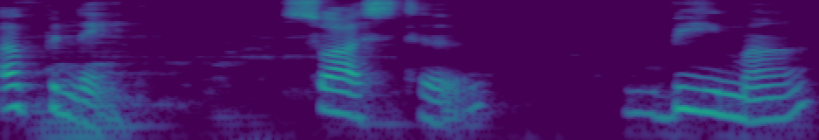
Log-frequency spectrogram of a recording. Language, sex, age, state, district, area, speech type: Dogri, female, 30-45, Jammu and Kashmir, Jammu, urban, read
